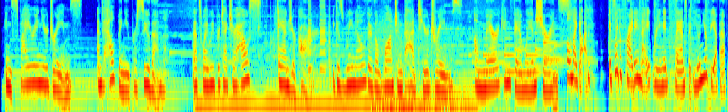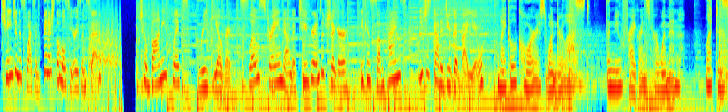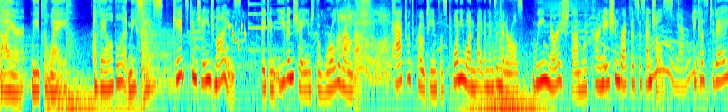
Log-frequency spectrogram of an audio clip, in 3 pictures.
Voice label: Commercial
